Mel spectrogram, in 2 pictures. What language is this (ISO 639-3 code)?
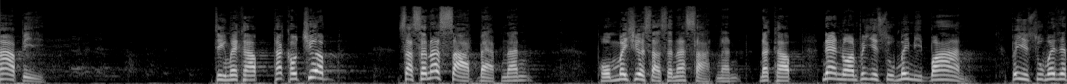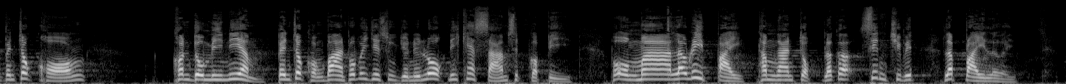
tha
